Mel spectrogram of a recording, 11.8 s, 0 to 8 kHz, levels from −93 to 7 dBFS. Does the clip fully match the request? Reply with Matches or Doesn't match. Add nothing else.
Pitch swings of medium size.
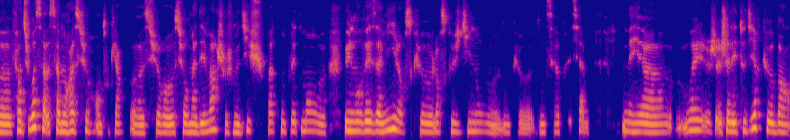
Doesn't match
